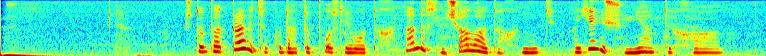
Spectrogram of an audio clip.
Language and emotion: Russian, sad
